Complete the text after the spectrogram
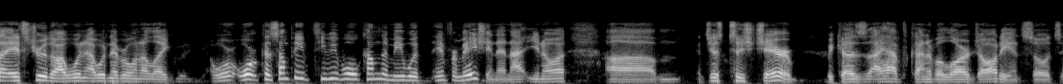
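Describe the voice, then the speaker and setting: A man's voice: mid-range voice, fairly bright tone, no room sound, dull audio. A man hosting a casual gaming podcast, rambling with lots of fillers and restarts and casual swearing. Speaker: podcast host.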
